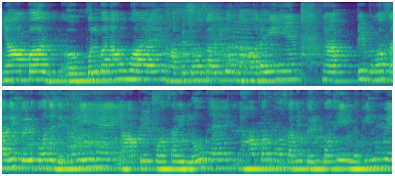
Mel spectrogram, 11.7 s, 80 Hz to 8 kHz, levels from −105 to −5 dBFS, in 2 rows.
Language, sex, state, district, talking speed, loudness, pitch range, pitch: Hindi, female, Uttar Pradesh, Budaun, 195 wpm, -23 LUFS, 220-245 Hz, 235 Hz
